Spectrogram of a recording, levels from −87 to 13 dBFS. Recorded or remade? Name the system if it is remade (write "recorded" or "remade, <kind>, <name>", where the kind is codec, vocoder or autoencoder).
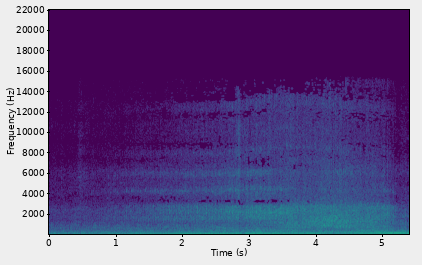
recorded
